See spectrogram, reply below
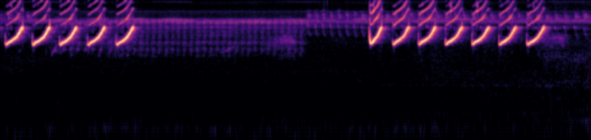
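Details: Gelatik batu, the cinereous tit, in lively song. Bright upslurred whistles come in rapid, even bursts: five quick notes, a pause of about two seconds, then eight more, roughly four notes per second. The background is quiet.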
